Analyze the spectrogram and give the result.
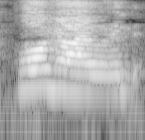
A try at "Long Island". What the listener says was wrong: Did you say Long Island? Long Island. Long. Say it with me. Long. It's not long. You don't swallow the G.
